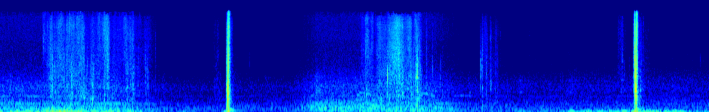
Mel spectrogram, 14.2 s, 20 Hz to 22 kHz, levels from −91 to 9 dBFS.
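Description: Zipper noise runs from 2.28 to 3.37 s, where the level is pulled down by roughly 15 dB in 2 dB steps rather than as a continuous glide. Each jump lands abruptly with no smoothing between values, so every step puts a small click into the waveform. At around seven steps per second, those clicks form an audible ticking, a zipping texture laid over the sound while it fades.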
